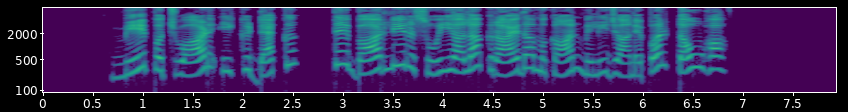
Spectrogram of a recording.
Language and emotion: Dogri, surprised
